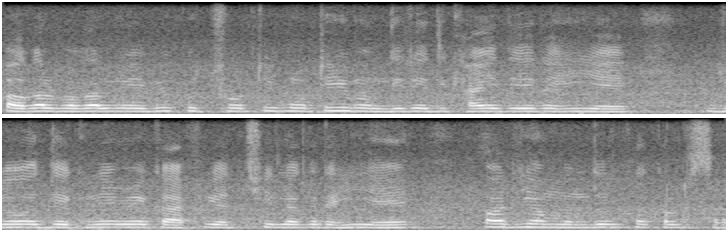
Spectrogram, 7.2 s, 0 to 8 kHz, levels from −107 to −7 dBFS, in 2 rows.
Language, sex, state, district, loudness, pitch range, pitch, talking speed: Hindi, male, Bihar, Saharsa, -17 LUFS, 200-215 Hz, 210 Hz, 200 wpm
